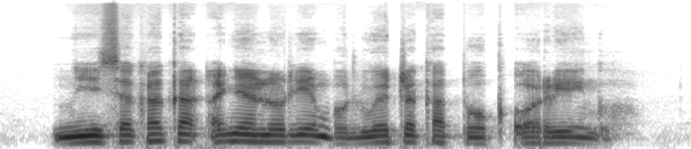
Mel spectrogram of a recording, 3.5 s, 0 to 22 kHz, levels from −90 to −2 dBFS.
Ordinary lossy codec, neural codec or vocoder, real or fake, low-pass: none; codec, 44.1 kHz, 2.6 kbps, DAC; fake; none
